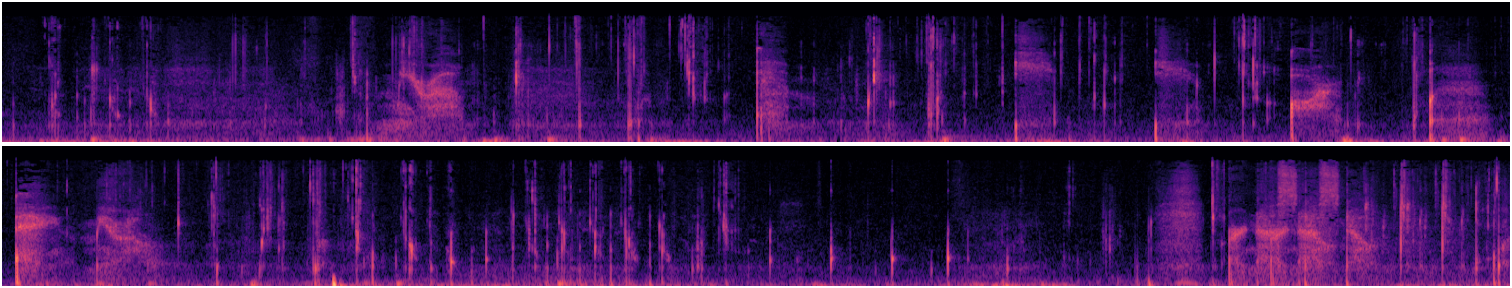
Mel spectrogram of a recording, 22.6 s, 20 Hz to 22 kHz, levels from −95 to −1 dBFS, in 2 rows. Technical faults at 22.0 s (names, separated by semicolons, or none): doubled audio track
